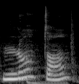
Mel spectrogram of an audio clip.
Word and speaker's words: longtemps: We have the long word where we do not pronounce the final G and the word temps where we do not pronounce the P and the S at the end either.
